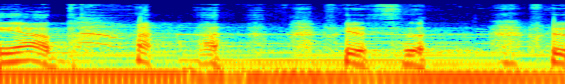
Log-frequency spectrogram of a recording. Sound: laugh

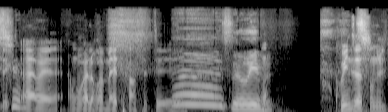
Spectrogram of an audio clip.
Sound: laughs

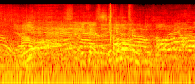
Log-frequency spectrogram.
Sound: cheering

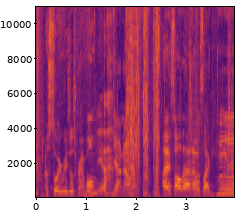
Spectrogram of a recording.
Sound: laughs

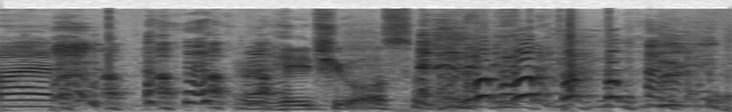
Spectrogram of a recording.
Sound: laughs

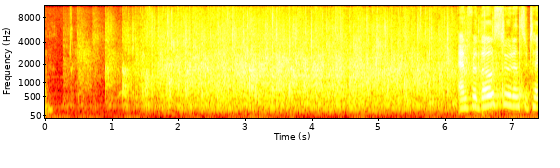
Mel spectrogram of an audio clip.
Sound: applause

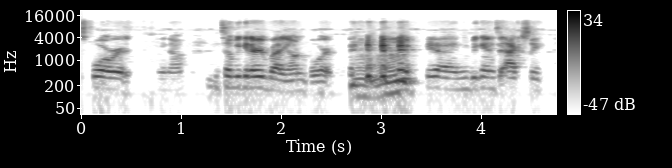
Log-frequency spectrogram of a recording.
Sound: laughs

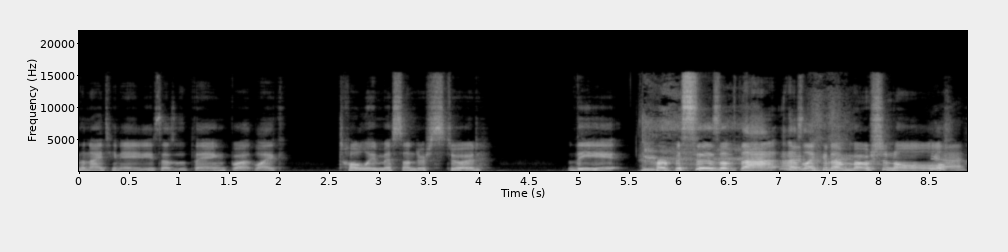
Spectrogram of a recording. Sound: both laugh

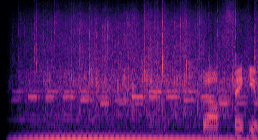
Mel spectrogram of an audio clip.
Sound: audience applauding

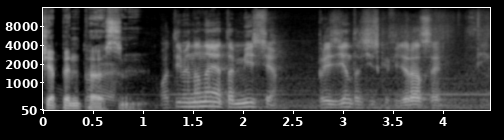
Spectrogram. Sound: Russian spoken audio

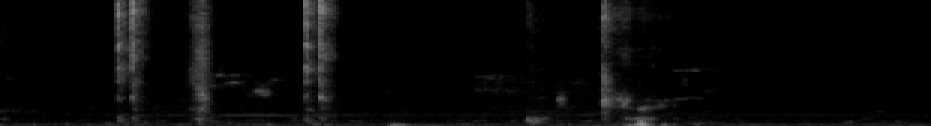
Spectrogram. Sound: mouse clicking

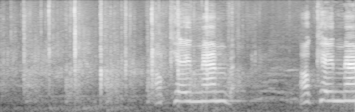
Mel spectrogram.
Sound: applause

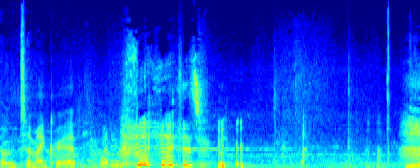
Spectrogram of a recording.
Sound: laughs

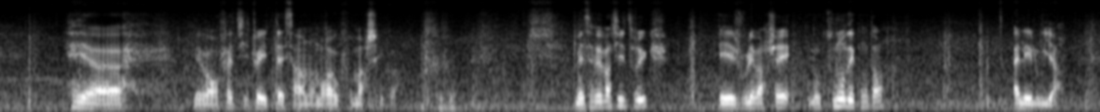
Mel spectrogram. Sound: speaking in foreign language; crunching

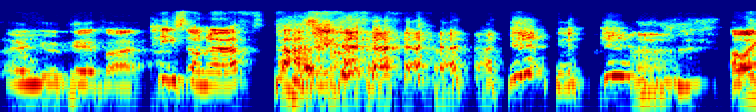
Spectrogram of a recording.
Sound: both laughing

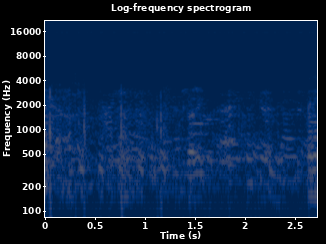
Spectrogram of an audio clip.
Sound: crowd chattering

